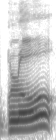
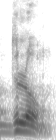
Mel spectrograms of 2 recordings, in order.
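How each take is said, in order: First: The word begins with a g sound. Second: The word begins with a d sound. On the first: "either glow as written here" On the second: "So glow or dlo"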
